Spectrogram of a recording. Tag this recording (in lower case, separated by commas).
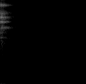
music, percussion, tambourine, musical instrument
